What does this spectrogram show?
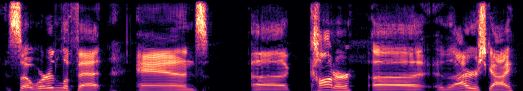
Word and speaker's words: Lafayette: the Marquis de Lafayette, but in Alabama is pronounced Lafayette. So we're in Lafayette, and Connor, the Irish guy, has had a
